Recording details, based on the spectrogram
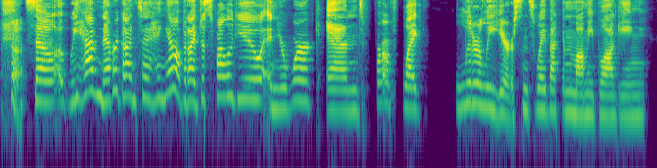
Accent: Oklahoma, United States; growing up in Oklahoma, I felt like you stand out when you're different in like smaller areas, of course.

